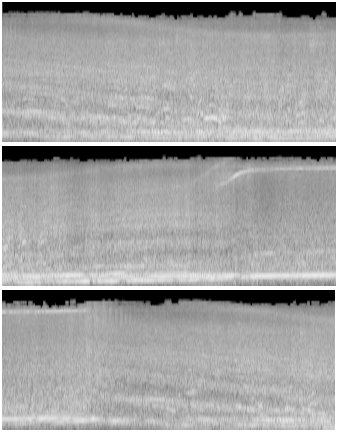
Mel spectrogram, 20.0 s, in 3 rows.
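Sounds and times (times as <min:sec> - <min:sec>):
car engine at full throttle: 0:00.0 - 0:20.0
turbo whistle: 0:10.6 - 0:18.3.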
